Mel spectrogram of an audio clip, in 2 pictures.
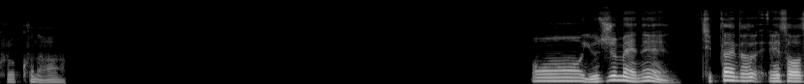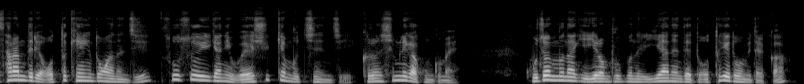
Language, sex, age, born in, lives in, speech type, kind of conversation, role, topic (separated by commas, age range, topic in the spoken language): Korean, male, 30-34, South Korea, Germany, read, expert-assistant, asker, 고전 문학을 현대에 읽는 것의 장점과 단점은 무엇일까요?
